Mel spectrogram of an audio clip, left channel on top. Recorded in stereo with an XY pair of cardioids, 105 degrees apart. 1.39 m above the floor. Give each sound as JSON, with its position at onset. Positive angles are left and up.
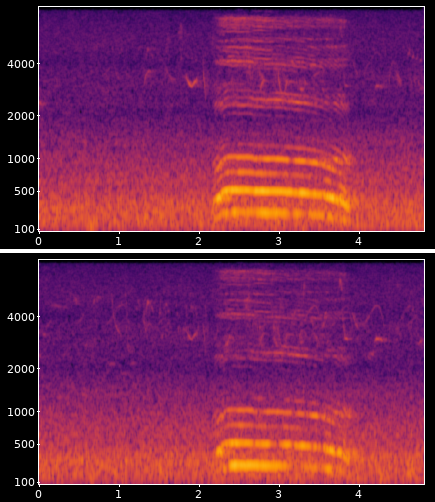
{"t": 2.2, "sound": "a shout", "azimuth_deg": 45, "distance_m": 0.9}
